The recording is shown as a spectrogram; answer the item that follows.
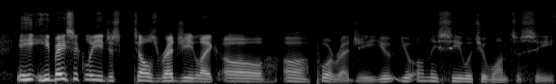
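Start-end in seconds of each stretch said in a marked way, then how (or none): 2.3-5.6 subtle, understated put-on German accent, quieter. Quoting what a character tells Reggie, in an understated German accent. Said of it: "German, but it's a little more understated".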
